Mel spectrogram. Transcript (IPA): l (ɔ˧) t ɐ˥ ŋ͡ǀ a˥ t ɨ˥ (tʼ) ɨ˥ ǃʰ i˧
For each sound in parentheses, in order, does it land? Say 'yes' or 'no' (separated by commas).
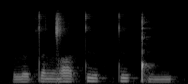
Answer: no, no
